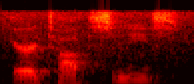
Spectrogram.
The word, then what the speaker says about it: Eratosthenes: it to get it era toss the knees eratosthenes it's a weird word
